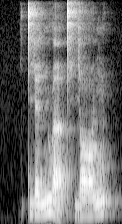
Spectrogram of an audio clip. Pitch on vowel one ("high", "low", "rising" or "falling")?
rising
